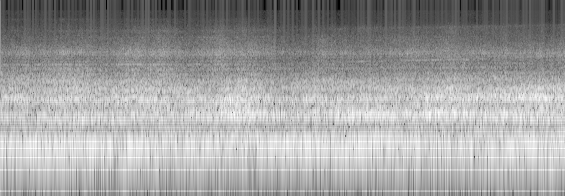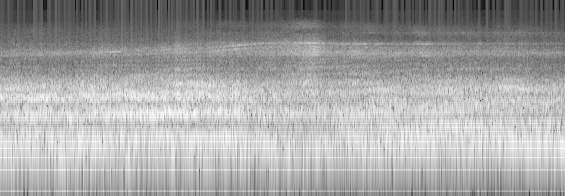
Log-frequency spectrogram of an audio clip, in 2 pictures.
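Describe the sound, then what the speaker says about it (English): Jet engines of a Malaysian airliner powered by Pratt & Whitney engines at Sydney Airport, a loud, sustained roar working hard, close and steady throughout with no talk. "Lovely sounds there from Malaysian as well. The Pratt & Whitney's working hard."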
